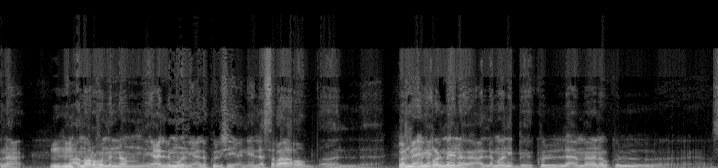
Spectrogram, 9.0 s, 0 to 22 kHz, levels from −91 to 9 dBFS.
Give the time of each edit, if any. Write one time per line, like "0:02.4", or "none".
0:05.0
0:05.4
0:06.4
